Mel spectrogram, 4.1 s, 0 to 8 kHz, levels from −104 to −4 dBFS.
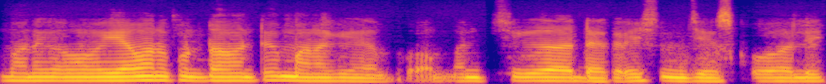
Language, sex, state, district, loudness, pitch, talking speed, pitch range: Telugu, male, Andhra Pradesh, Krishna, -16 LUFS, 125 Hz, 130 wpm, 120-130 Hz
